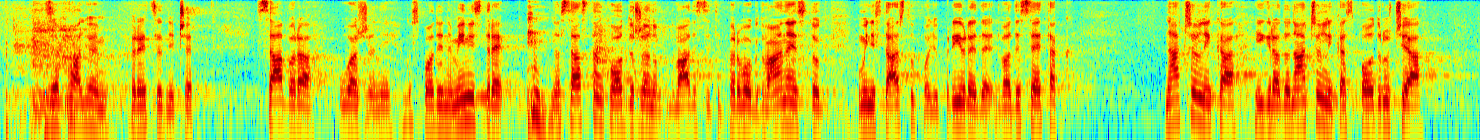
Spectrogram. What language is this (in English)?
Croatian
